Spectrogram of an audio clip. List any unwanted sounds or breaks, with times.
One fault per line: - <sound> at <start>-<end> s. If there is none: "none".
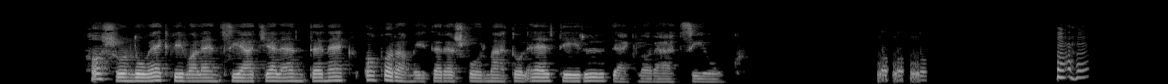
- laugh at 8.8-9.3 s
- laugh at 10.6-10.9 s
